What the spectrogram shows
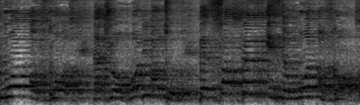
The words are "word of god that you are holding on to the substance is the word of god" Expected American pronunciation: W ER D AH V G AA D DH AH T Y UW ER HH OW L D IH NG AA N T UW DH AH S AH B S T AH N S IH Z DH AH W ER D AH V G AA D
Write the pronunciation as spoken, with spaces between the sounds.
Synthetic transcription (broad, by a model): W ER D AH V G AA D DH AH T Y UW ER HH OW D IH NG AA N T UW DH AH S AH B S T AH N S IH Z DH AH W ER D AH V G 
